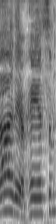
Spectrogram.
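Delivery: put-on Southern accent in belle style. Reading a part aloud in a group script reading, southern belle voice. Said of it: "You go with the southern voice".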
